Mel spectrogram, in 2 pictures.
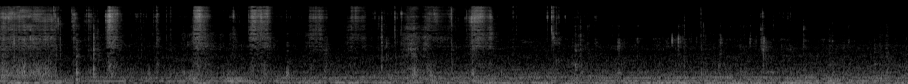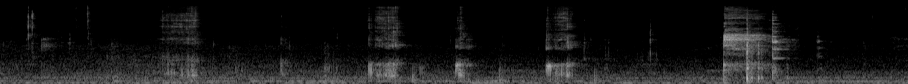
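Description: Close-miked eating sounds: chewing noodles with many wet mouth clicks and smacks, thinning out after a few seconds, then a few short swallowing sounds as a drink is taken, and one short louder mouth sound near the end.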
